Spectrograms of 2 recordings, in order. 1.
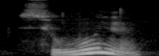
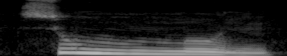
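Le m est court et simple. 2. Le m est tenu longtemps et doublé. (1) "je n'ai pas lu Sumun" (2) "j'ai lu Summun. J'ai insisté sur la consonne, j'ai doublé la consonne"

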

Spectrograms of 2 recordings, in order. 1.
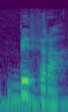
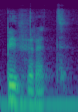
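Le mot se termine sans son 't'. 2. Le mot se termine par un son 't'. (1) "si on veut s'arrêter sur la ta, on va dire" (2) "et non pas"

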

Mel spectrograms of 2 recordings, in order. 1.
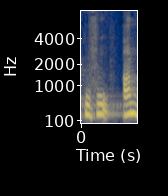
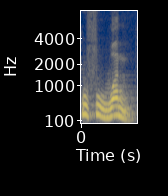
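এটা w ধ্বনি ছাড়া বলা হয়। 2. এটা পরিষ্কার w ধ্বনি দিয়ে বলা হয়। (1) "এখানে কুফু আন পড়লে হবে না" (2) "এটা কুফু ওয়ান ওয়ান এমন করে পড়তে হবে"

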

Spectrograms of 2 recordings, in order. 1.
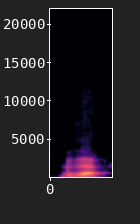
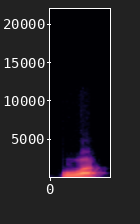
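Der erste Laut wird mit Lippe und Zähnen gebildet. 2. Der erste Laut wird mit beiden Lippen gebildet. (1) "also die unteren Zähne vom Kiefer mit der Lippe von oben. Wer. Das ist falsch" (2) "Es muss mit den beiden Lippen sein"

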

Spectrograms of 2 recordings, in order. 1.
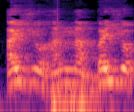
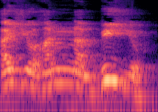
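b के बाद i स्वर नहीं है। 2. b के बाद i स्वर है। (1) "यहां लोग गलती करते हैं अय्युहन्ना बियो पढ़ते हैं" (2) "बा के नीचे जेर पढ़नी है"

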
